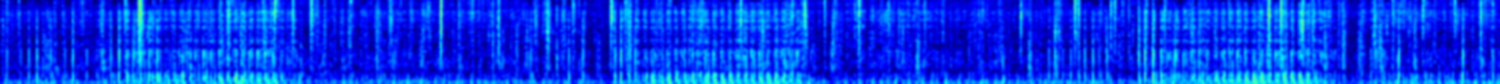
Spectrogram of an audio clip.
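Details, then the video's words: Cat asleep by a crackling fireplace, cozy spring ambience. A deep, steady purr rises and falls in breath-long waves roughly every one and a half seconds, with quiet dips between, under constant snapping fire crackle. "Cute Purring Cat at a Crackling Fireplace"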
